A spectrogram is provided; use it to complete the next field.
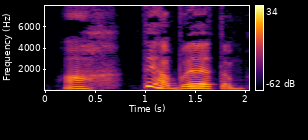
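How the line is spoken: Eagle laughing heartily. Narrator (Russian): расхохотался орел

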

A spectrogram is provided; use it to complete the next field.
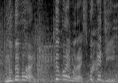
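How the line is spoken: Aggressive yell. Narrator (Russian): Завопил парень

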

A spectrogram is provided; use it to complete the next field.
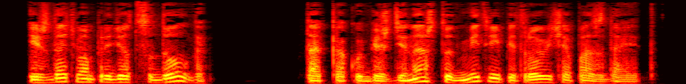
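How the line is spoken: Quiet smirking female voice. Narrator (Russian): она, усмехнувшись, негромко добавила

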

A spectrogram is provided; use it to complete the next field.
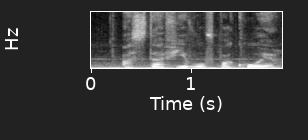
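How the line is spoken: Muttered to herself. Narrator (Russian): пробормотала она себе

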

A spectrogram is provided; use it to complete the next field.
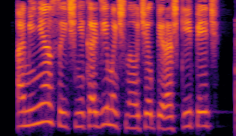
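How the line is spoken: Joyful squeak. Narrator (Russian): радостно пискнула чата

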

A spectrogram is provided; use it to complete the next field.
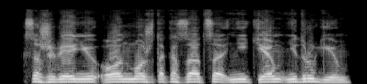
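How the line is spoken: Plain. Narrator (Russian): сказал агент Джонсон

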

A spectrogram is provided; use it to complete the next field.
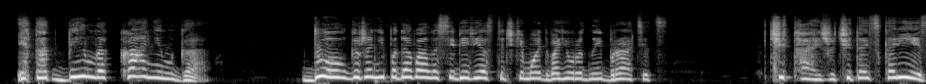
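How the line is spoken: Joyful exclamation. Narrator (Russian): фермер радостно воскликнул

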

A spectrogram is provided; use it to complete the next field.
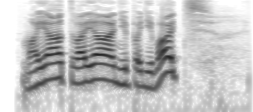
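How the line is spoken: Malicious chuckle. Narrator (Russian): Дитрих хохотнул, зло блеснув глазами

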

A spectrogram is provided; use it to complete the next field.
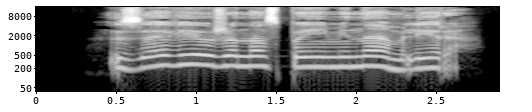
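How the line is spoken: Purring voice. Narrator (Russian): Мурлыкает Дэмиан

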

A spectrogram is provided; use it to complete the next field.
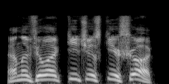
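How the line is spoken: Yelling. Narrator (Russian): заорал Мельников, увидев Лилию

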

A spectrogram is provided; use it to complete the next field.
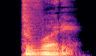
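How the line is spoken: Muttered. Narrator (Russian): пробормотал читер

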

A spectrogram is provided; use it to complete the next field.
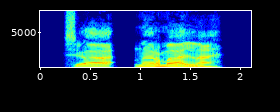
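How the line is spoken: Hoarse rasp. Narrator (Russian): прохрипел

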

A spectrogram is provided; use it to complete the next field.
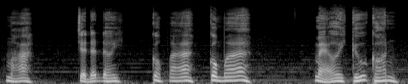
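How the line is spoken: Terrified screaming. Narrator (Vietnamese): hai kẻ này chân tay run rẩy kịch liệt, miệng cứng nhắc rồi hét ầm lên

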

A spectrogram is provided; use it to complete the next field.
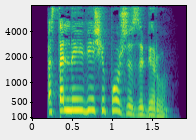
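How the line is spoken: Shout into the apartment. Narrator (Russian): крикнула я вглубь квартиры

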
